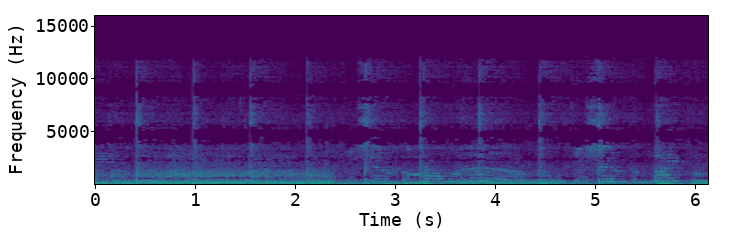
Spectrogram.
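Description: One-man band playing a blues number live: electric guitar over a steady drum beat of just under two strokes a second.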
